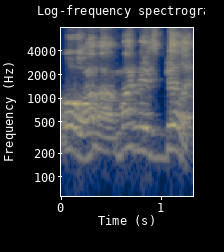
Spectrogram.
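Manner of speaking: high little sock puppet character voice. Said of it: "casting my voice into my hand as the character".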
